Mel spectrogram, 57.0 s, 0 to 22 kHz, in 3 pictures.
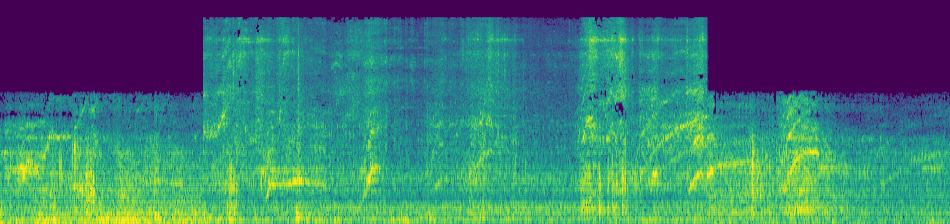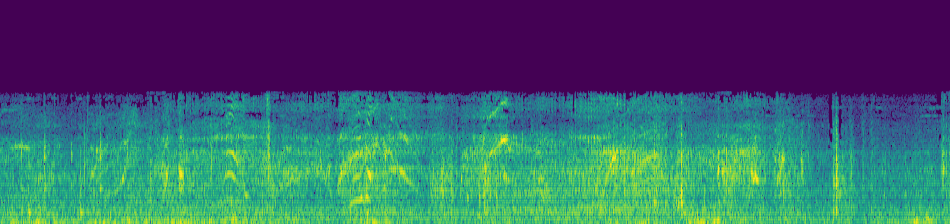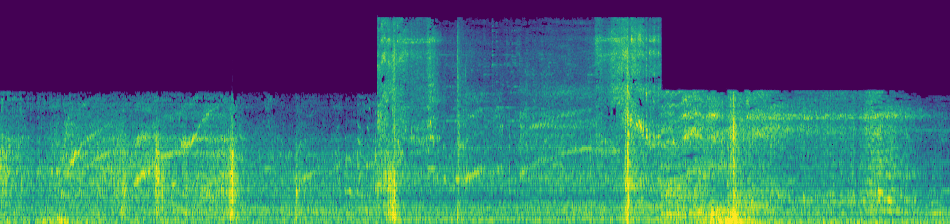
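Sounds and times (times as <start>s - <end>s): rc truck motor whine: 0.0s - 57.0s.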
